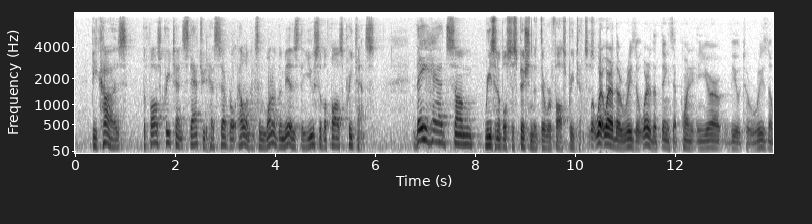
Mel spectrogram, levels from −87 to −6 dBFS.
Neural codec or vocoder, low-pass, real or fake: none; 7.2 kHz; real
